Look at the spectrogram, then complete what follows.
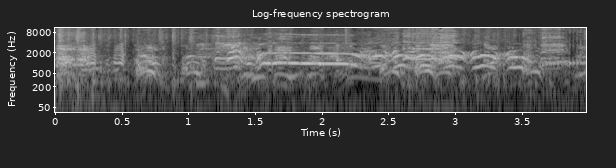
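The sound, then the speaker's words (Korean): A loud, crowded din of dogs barking and roosters crowing at once in a countryside village at night, set off by a drunk man passing by, overlapping calls filling the whole stretch, with one long drawn-out crow rising above the commotion midway. “온 동네가 개소리에 닭소리에 난리가 나는 겁니다.”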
